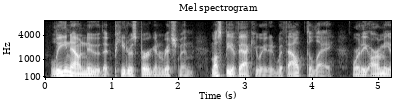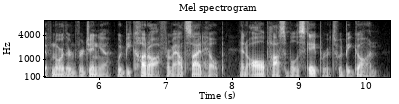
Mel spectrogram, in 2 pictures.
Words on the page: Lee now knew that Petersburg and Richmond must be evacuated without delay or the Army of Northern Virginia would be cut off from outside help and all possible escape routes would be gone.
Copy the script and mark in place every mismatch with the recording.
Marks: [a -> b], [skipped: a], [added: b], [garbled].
Lee now knew that Petersburg and Richmond must be evacuated without delay or the Army of Northern Virginia would be cut off from outside help and all possible escape routes would be gone.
